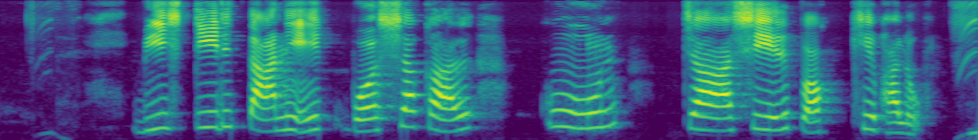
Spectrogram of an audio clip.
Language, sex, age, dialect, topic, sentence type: Bengali, female, 25-30, Rajbangshi, agriculture, question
